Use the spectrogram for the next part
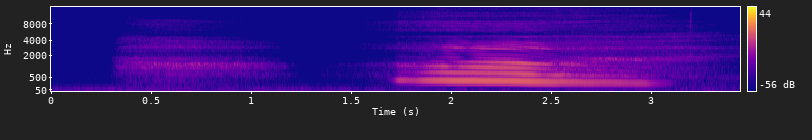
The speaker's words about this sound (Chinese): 我强撑开一只眼皮看了看，忍不住打了个哈欠。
